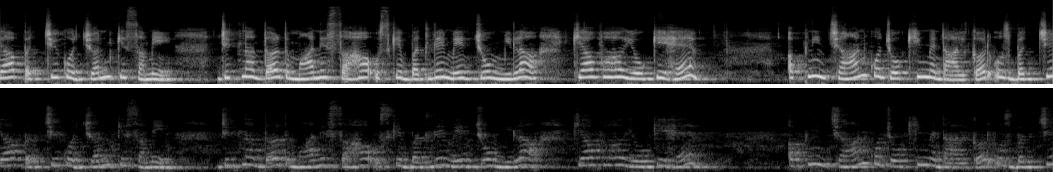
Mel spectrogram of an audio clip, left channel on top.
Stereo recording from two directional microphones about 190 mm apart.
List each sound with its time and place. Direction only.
0.0 s speech: 50° left (ahead or behind)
